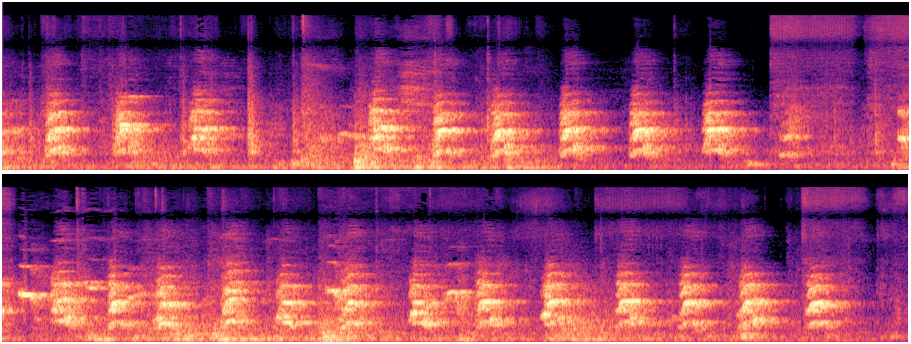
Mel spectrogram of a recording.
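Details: Doberman Pinscher puppy, a holdback female and the smallest of her litter, barks steadily in short yappy bursts about twice a second, with brief pauses and a faint low rumble underneath.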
